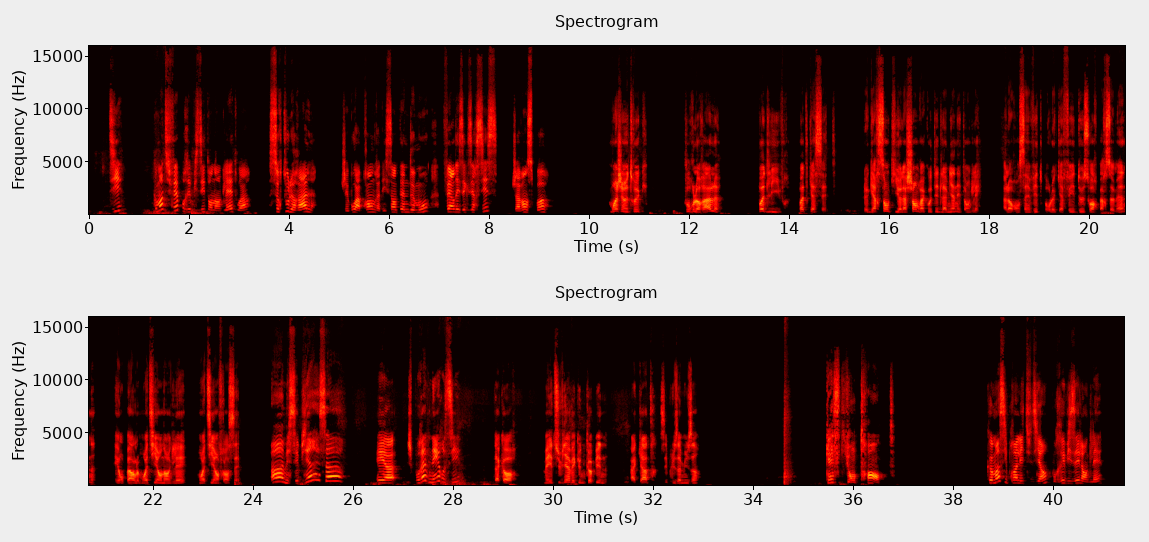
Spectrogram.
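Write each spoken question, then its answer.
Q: Comment s'y prend l'étudiant pour réviser l'anglais?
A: Il parle avec son voisin anglais, moitié en anglais, moitié en français, deux soirs par semaine.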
